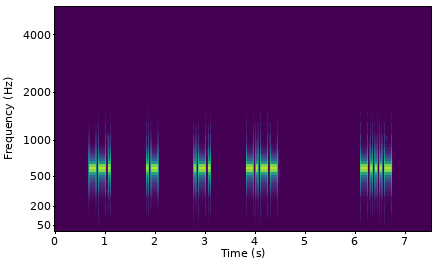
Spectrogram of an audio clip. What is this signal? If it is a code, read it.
Morse code, heard as a keyed tone, about 25 wpm, spaced as for 10 wpm, 600 Hz. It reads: GARY <BT>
